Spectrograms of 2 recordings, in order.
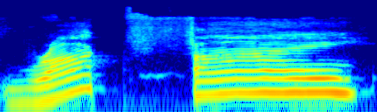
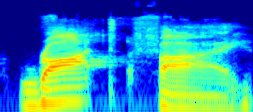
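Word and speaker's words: Rot Fai: I think it's Rock Fi Market. Is that how you pronounce it? I mean, I know Rock Fi is Thai for basically night market. Rot Fi, I apologize. ROTFAI is the, phonetic spelling.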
